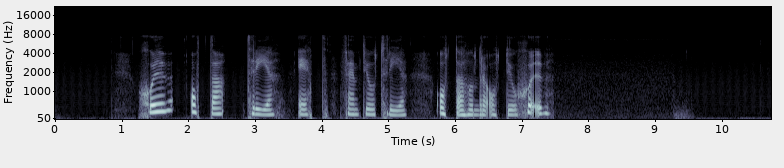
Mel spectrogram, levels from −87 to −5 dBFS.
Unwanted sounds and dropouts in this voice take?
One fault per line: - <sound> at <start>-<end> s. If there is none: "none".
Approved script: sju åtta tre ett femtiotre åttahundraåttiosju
none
